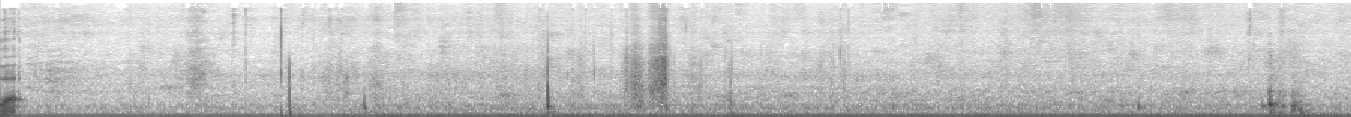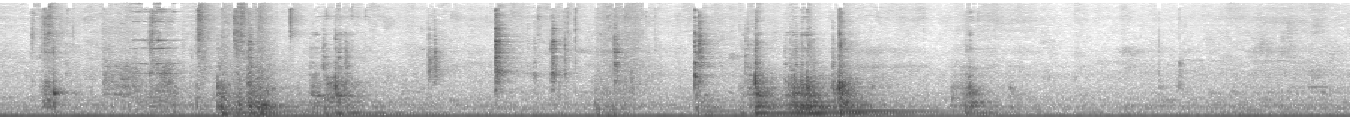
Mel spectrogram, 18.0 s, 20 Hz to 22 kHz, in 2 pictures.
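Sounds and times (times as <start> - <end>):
steady low hum: 5.3 - 18.0.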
